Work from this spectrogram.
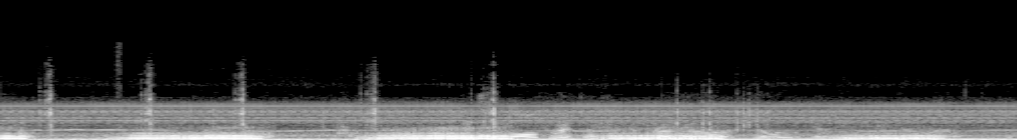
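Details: Fight between a mother brown bear with her older cub and a young female that came too close, Katmai coast, Alaska: sustained steady-pitched bawling calls about a second long, repeating with short gaps, over a constant low mechanical hum.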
